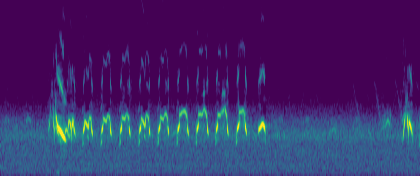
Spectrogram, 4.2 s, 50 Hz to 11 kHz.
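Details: Osprey at its Montana nest on a live nest cam, calling in alarm during an intruder attack, evening of 16 June 2017: a rapid run of about eleven sharp, high whistled chirps over two seconds, then a brief pause and another chirp.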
